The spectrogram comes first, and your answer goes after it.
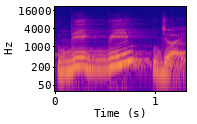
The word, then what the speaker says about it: দিগ্বিজয়: দেখো দিগ্বিজয়, তাহলে দিগ্বিজয়, দেখো গর উচ্চারণও রয়েছে বর উচ্চারণও রয়েছে, দিগ্বিজয়।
